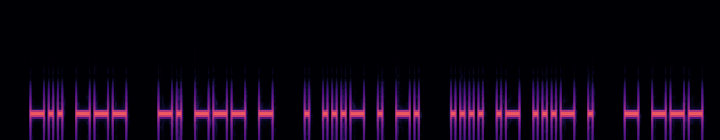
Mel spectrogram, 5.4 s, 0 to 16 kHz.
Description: Morse code, heard as a keyed tone, about 34 wpm, 700 Hz. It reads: DO NOT EVEN HAVE TO
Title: Sets of 5 Words Encore2 35wpm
